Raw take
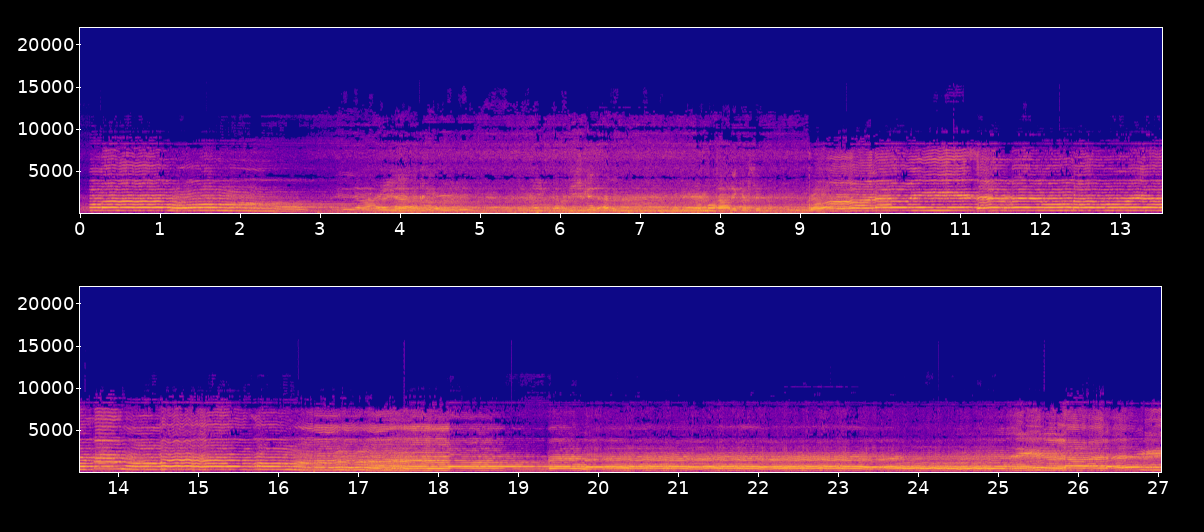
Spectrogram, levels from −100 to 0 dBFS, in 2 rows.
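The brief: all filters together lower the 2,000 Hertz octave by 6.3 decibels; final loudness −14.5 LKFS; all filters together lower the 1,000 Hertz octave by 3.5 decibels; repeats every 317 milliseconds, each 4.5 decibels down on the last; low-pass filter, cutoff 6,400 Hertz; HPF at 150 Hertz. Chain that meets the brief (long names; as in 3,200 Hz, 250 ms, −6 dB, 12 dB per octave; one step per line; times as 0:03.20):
high-pass filter 150 Hz
low-pass filter 6,400 Hz
parametric band 1,000 Hz −5 dB
parametric band 2,000 Hz −6 dB
repeating echo 317 ms, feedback 60%, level −4.5 dB
level +8 dB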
